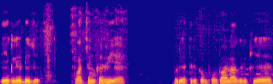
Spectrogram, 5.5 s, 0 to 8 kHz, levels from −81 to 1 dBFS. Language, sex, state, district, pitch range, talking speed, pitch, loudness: Rajasthani, male, Rajasthan, Churu, 110-125 Hz, 130 wpm, 120 Hz, -18 LUFS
